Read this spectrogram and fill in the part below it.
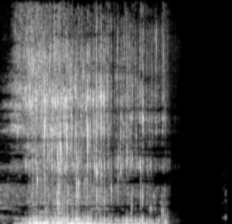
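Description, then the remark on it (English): A long, loud, deliberately exaggerated slurping first sip of a fizzy drink lasting a couple of seconds, wet and hissy, then abrupt silence broken by one faint click. “Here goes the first sip.”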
